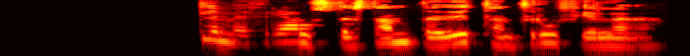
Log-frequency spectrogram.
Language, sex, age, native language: Icelandic, female, 40-49, Icelandic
